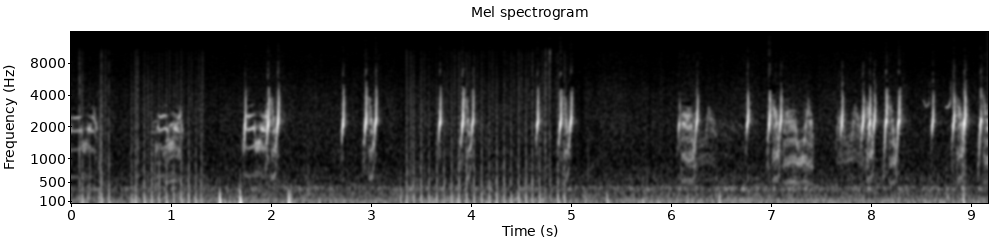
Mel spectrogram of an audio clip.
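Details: Chora batera calls played for quail hunting: clusters of crisp high notes, doubled and tripled, scattered irregularly after a stretch of buzzy crackle, over a steady hum.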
